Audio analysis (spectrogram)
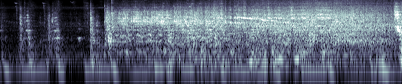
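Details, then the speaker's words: Abandoned classic Mustang in a junkyard with heavy blow-by and smoke: several uneven cranking chugs, then it catches and runs rough and unsteady but won't keep running; very touchy throttle, eventually got running. "oh yeah oh it was close try to keep it running the throttle is so touchy"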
